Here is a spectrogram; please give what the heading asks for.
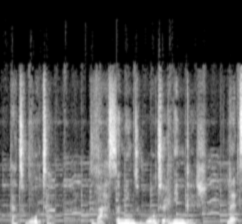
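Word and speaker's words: Wasser: English say it fogal w is pronounced V one example is Vasa that's water Vasa means water in English let's say it Vasa X is pronounced x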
